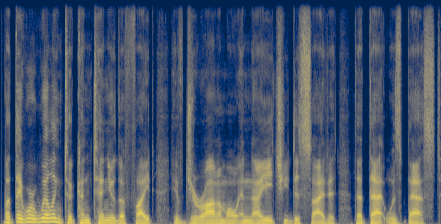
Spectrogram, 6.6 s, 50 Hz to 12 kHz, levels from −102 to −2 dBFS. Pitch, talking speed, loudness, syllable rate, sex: 125 Hz, 155 wpm, -17 LUFS, 4.5 syllables/s, male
